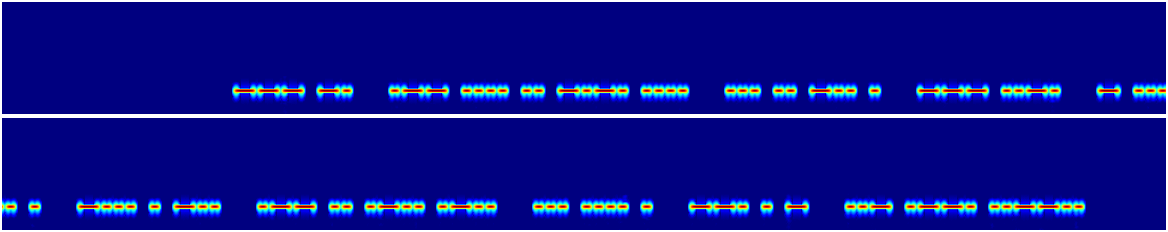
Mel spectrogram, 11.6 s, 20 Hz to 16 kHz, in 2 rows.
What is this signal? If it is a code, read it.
Morse code, heard as a keyed tone, about 40 wpm, 700 Hz. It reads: ON WHICH SIDE OF THE BED WILL SHE GET UP?
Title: Sentences from Top 1000 Words - Review Part 1 - 40wpm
